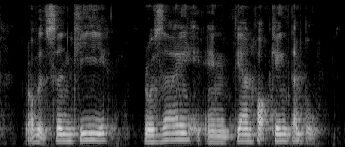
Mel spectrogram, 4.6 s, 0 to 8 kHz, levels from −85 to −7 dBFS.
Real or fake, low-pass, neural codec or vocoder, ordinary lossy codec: fake; 7.2 kHz; codec, 16 kHz, 4.8 kbps, FACodec; none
